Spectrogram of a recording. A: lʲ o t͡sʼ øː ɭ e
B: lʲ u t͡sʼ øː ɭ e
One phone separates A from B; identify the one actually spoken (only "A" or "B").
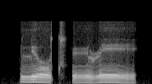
A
